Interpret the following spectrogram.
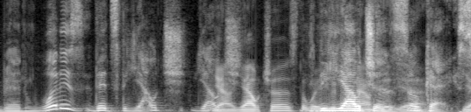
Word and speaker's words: Yautja: Yeah, Yautja is the way the you pronounce it.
